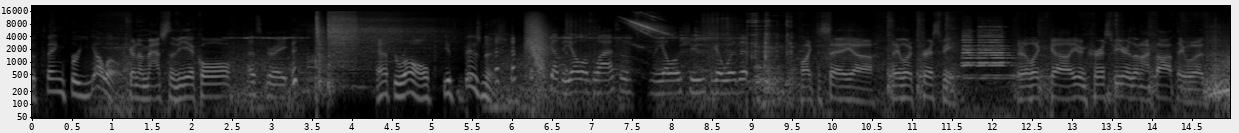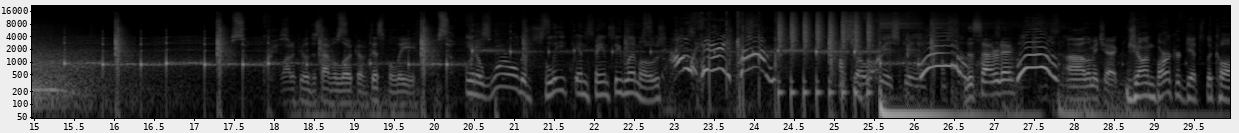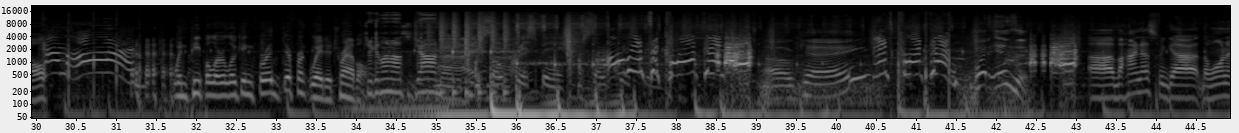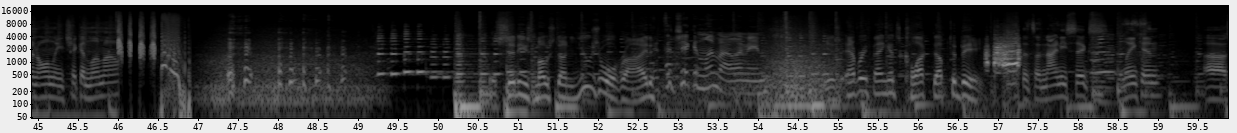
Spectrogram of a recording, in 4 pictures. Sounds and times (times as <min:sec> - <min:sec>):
Music: 0:15.8 - 0:31.2, 0:31.9 - 0:42.5, 0:43.1 - 0:46.0, 0:49.2 - 0:59.8.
